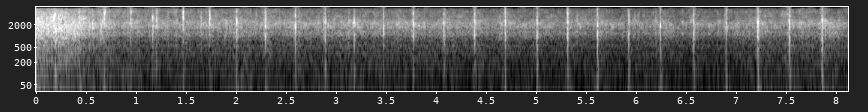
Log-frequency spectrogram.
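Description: An audience applauds steadily for several seconds, a dense wash of clapping with one sharp, evenly paced clap standing out above the crowd throughout; no one speaks.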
